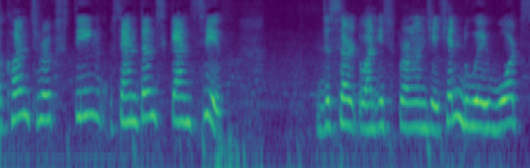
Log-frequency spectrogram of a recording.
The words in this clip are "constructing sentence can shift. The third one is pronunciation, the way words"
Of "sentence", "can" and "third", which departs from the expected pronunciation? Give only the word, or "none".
third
